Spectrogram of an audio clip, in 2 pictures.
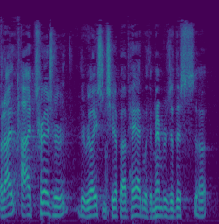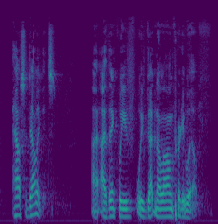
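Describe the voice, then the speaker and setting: Noticeable background noise surrounds a man speaking at a medium pitch and moderate pace. His loudness stays very even and his intonation fairly even. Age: 70s. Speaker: retiring state legislator. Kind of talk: farewell speech. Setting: legislative chamber floor. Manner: formal.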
